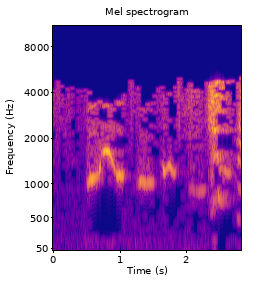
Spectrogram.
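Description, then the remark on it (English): A person whistles a short, wavering tune, several clear sliding notes rising and falling in quick phrases, with a faint low rumble underneath and no talking. “Sharp whistle. Go outdoors and whistle in the street.”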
